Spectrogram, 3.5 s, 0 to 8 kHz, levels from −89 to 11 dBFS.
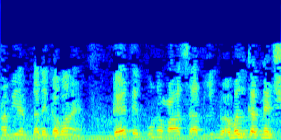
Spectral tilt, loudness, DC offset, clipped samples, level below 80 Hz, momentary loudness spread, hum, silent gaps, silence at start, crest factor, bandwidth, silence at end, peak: -10 dB/octave; -25 LUFS; under 0.1%; under 0.1%; -44 dBFS; 7 LU; 50 Hz at -40 dBFS; none; 0 s; 18 dB; 5.8 kHz; 0 s; -8 dBFS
